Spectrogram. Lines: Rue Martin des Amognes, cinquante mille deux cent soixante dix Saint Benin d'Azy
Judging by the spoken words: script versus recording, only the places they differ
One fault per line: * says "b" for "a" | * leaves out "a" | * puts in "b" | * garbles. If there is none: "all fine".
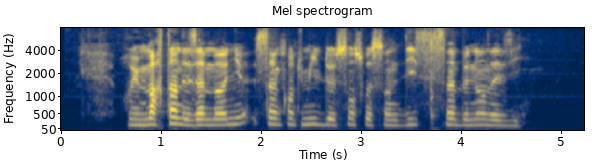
all fine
